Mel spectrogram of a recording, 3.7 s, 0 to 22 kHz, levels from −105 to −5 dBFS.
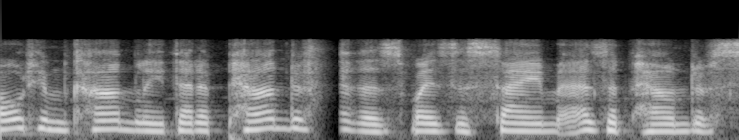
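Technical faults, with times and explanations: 1.56–1.71 s, burst of packet loss: about 140 ms of consecutive packets arrived too late or not at all. The receiver extended the last sound for 135 ms while fading it, then left 30 ms of silence before the speech resumes with that portion missing.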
